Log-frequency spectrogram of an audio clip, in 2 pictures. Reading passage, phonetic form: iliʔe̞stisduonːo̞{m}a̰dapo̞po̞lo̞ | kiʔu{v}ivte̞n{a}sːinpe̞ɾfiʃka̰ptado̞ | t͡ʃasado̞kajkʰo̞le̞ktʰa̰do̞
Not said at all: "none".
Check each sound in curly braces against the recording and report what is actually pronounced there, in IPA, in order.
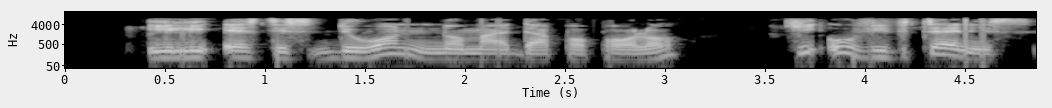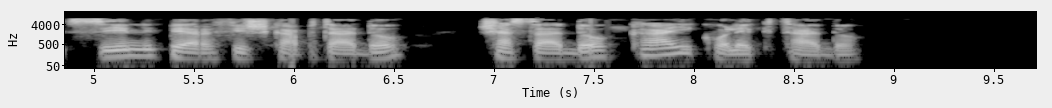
m, v, i

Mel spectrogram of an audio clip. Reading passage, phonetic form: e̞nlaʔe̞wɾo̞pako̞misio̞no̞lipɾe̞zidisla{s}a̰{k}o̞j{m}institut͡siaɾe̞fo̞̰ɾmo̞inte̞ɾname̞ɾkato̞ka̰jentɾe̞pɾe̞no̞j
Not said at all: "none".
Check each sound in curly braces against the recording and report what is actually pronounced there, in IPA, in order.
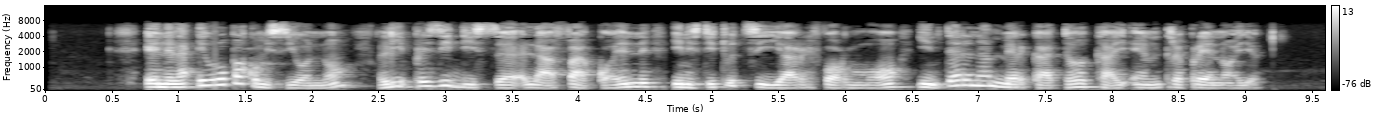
f, k, n

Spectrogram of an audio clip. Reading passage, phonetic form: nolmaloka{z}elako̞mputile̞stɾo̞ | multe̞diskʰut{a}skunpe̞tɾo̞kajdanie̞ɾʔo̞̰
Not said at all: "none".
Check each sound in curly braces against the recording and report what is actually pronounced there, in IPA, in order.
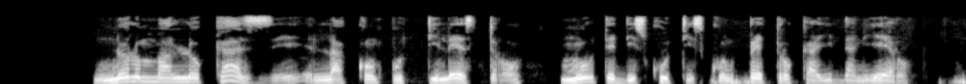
z, i

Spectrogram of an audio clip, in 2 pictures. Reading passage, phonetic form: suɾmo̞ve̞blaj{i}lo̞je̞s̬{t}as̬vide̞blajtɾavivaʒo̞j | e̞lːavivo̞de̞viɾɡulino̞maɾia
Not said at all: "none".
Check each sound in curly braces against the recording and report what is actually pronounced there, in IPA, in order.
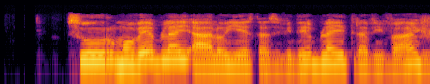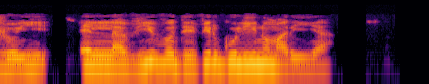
a, t

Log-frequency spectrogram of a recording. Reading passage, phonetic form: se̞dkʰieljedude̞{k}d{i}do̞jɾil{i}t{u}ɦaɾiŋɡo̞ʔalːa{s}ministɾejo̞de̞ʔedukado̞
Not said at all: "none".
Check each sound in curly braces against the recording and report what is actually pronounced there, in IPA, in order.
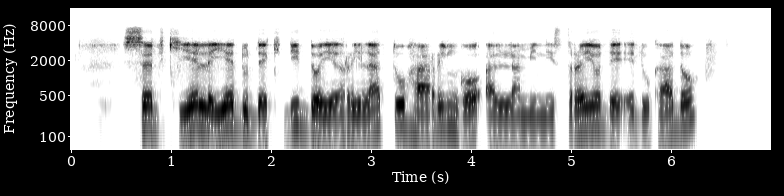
k, i, a, u, none

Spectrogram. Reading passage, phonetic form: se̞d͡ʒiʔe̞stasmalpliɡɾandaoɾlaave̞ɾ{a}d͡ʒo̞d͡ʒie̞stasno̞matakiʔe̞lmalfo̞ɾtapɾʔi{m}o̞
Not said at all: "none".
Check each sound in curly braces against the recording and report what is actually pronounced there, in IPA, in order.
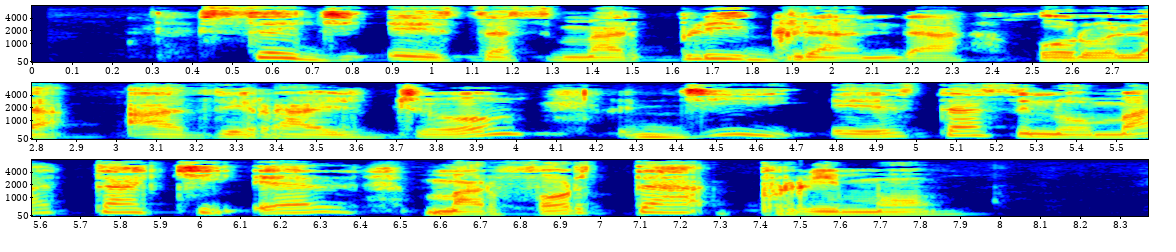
a, m

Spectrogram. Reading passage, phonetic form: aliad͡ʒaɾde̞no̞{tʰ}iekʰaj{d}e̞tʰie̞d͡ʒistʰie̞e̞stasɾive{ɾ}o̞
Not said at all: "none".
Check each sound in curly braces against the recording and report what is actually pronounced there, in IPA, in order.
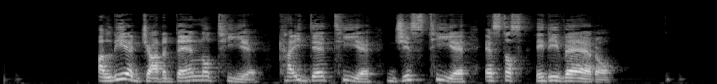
tʰ, d, ɾ

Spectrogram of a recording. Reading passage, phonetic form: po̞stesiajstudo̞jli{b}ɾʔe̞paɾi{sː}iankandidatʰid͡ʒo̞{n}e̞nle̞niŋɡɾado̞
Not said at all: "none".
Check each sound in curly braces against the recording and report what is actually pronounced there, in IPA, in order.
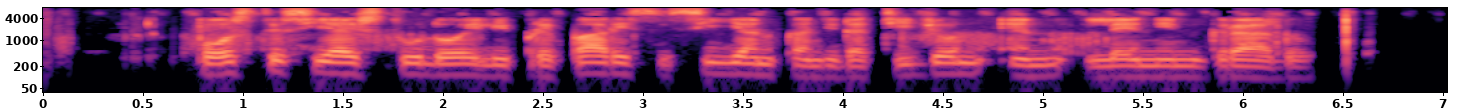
p, sː, n

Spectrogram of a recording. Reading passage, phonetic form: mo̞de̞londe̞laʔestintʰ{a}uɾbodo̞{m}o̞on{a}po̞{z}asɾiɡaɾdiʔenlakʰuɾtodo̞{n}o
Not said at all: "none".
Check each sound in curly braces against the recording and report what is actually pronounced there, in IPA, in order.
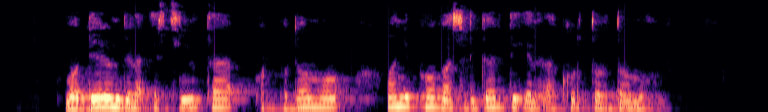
a, m, i, v, m

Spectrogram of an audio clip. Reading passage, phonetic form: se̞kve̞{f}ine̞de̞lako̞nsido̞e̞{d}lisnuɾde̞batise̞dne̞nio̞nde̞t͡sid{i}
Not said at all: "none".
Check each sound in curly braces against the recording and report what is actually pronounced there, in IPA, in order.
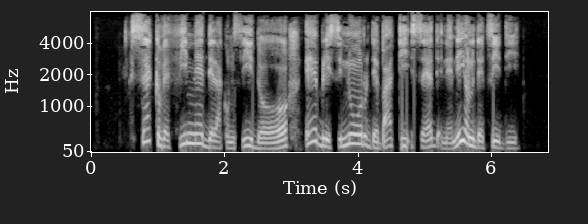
f, b, i

